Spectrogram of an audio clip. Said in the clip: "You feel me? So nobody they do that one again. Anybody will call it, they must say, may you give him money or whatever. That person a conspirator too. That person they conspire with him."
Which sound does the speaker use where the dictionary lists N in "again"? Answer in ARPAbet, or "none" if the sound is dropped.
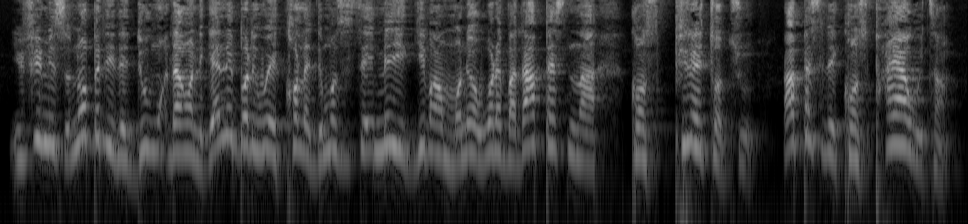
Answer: none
